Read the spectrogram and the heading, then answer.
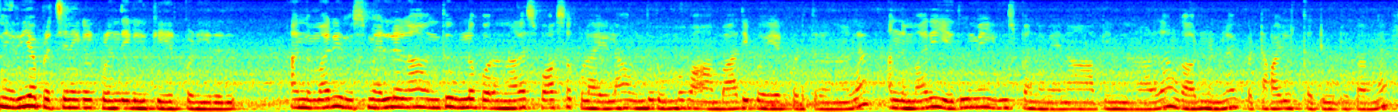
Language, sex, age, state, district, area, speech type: Tamil, female, 18-30, Tamil Nadu, Sivaganga, rural, spontaneous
